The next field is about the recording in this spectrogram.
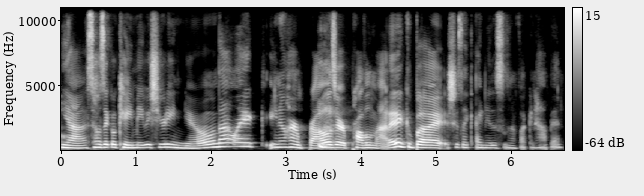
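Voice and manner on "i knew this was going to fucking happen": whisper, much quieter, faster. Retelling what a woman whispered to her sister; retelling a whisper. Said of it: "I heard her like whisper to her sister".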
